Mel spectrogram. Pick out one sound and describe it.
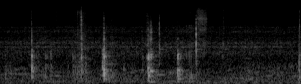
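Small plastic pieces click softly as they are handled.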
